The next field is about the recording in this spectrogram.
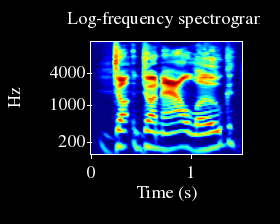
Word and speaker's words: Donal Logue: Is Donald Logue, am I saying that right? – I always pronounce it as Donal Logue.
